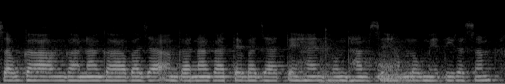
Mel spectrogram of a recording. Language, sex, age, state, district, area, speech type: Hindi, female, 30-45, Uttar Pradesh, Ghazipur, urban, spontaneous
